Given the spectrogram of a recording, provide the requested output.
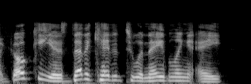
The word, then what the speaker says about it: GOQii: again um I believe the company's pronounced gouki uh that's gki all right we got validation yeah gouki is dedicated to enabling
